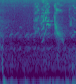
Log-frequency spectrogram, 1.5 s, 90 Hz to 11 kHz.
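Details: Burchell's starlings at Ngala or Phinda Private Game Reserve, on an afternoon drive, 12 September 2020, several birds foraging and chasing one another, give harsh, chattering calls with slurred squeaky notes over about a second, against a low engine-like hum.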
